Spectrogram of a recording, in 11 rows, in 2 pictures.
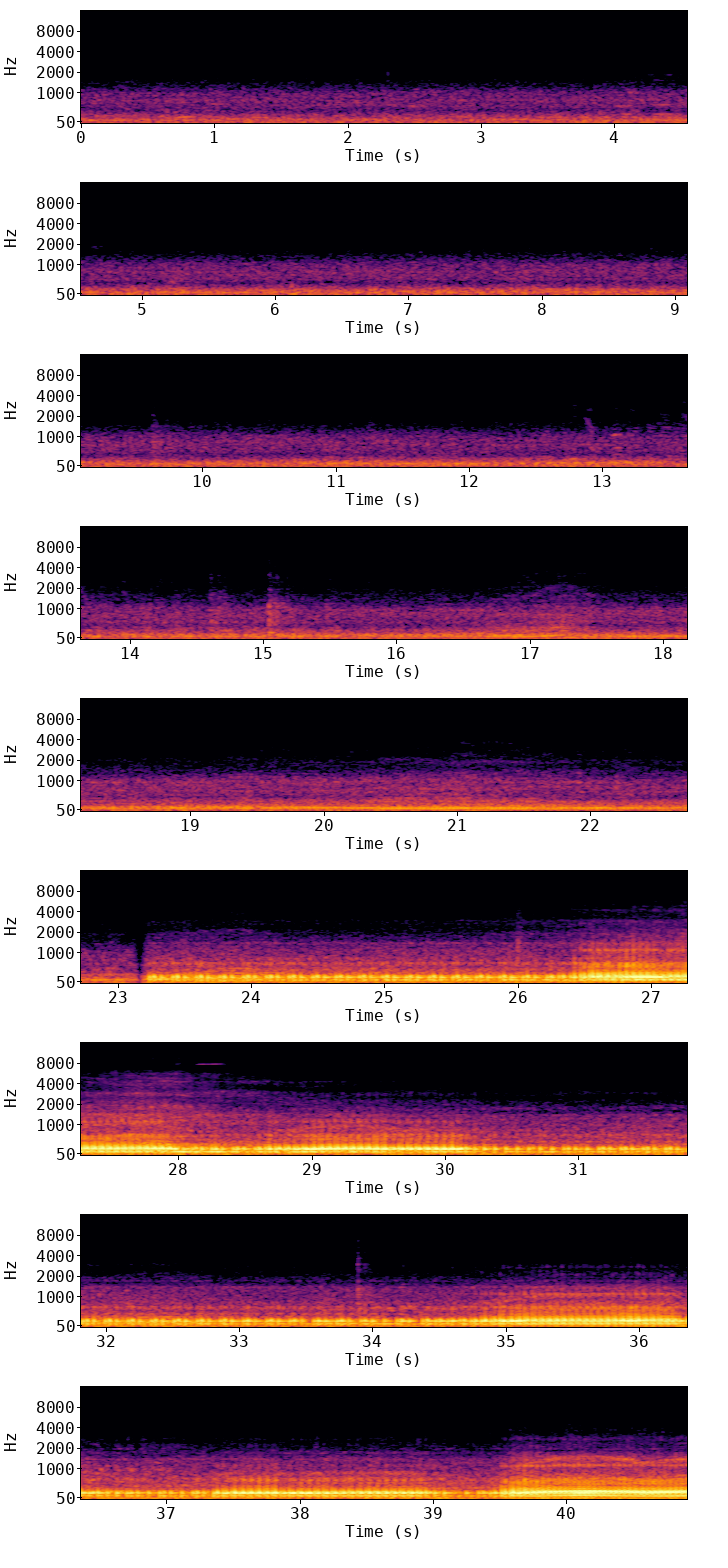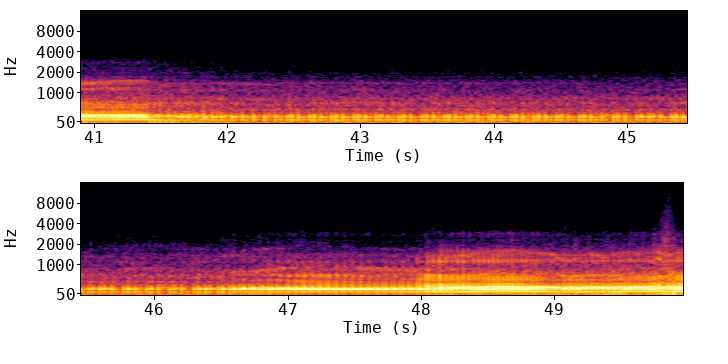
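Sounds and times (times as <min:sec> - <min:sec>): motorcycle engine idling and revving: 0:09.0 - 0:49.9
quiet low rumble: 0:41.4 - 0:49.9.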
